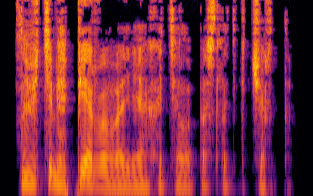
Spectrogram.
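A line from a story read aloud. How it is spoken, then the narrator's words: Said, then laughing. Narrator (Russian): сказала Скарлетт и рассмеялась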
